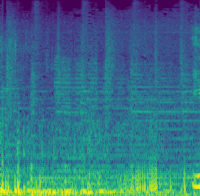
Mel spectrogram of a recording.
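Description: Low, uneven rumble of wind buffeting the microphone, with background music faintly underneath.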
